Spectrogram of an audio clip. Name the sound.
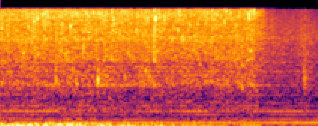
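water running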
